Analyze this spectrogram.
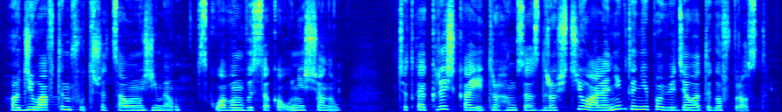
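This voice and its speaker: A woman narrating a novel in a calm, even storytelling manner. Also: fairly high pitch, a little fast, big-room sound. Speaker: audiobook narrator.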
